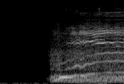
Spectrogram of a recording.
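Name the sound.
kitten meowing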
